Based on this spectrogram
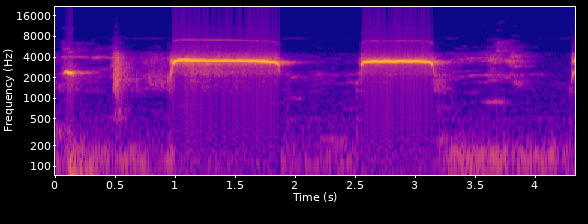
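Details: Oriental magpie-robin with its tail spread, singing: two sustained, flat, clear whistles of nearly a second each, framed by brief short notes, with faint low hum.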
